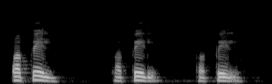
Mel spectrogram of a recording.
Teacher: no hay una vibración es sorda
